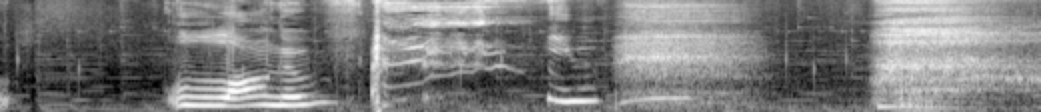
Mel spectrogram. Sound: exhale; deep breath

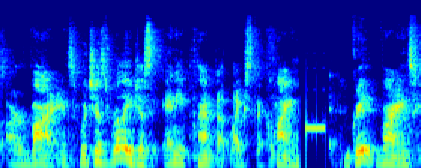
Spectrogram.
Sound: beep

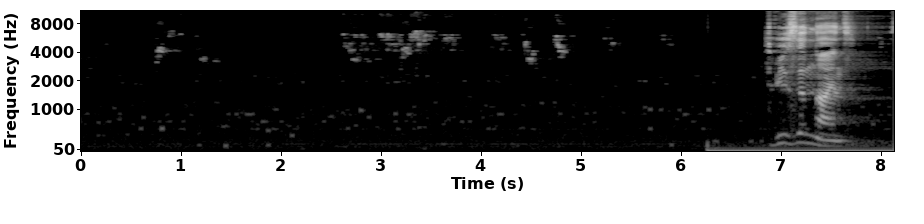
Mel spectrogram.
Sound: birds chirping

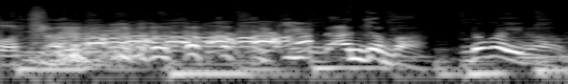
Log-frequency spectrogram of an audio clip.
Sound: laughing along

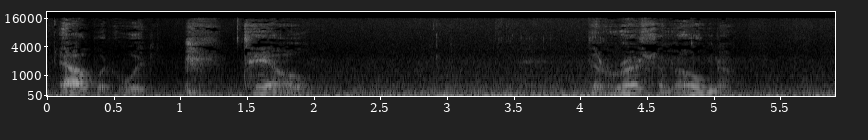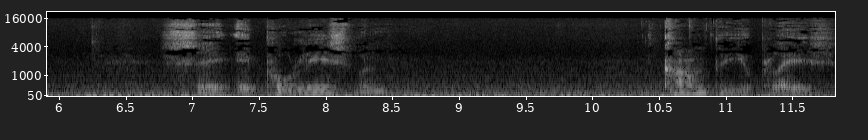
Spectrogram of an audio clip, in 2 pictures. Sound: coughs

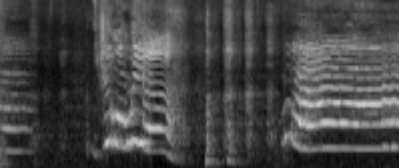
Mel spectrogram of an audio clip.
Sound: panting

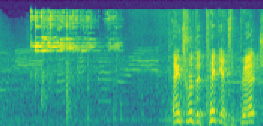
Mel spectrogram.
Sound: bells jingling

